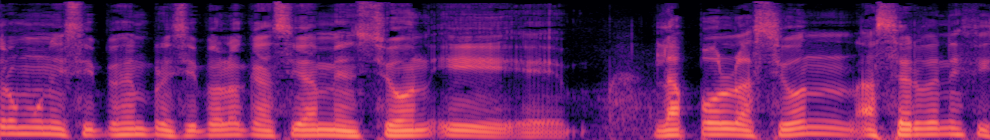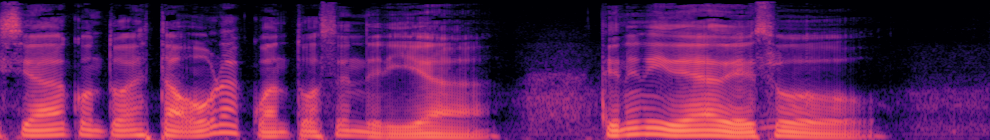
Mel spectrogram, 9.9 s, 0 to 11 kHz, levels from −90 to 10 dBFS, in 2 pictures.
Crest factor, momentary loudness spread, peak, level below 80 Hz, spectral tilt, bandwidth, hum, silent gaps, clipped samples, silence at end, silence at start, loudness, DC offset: 16 dB; 8 LU; -4 dBFS; -40 dBFS; -6 dB/octave; 11 kHz; none; none; under 0.1%; 0.55 s; 0 s; -20 LUFS; under 0.1%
